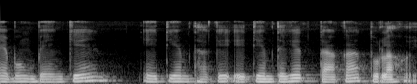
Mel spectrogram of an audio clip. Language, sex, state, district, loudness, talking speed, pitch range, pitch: Bengali, male, Tripura, West Tripura, -18 LUFS, 130 wpm, 125-145 Hz, 135 Hz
